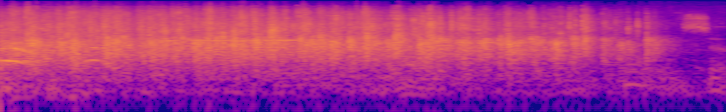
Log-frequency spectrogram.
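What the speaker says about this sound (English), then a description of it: "Give him a round of applause." A room full of people claps steadily, loud and sustained, then the applause fades out toward the end.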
